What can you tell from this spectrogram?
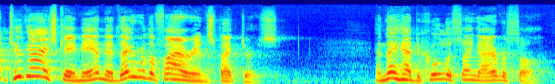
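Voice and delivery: ordinary talk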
